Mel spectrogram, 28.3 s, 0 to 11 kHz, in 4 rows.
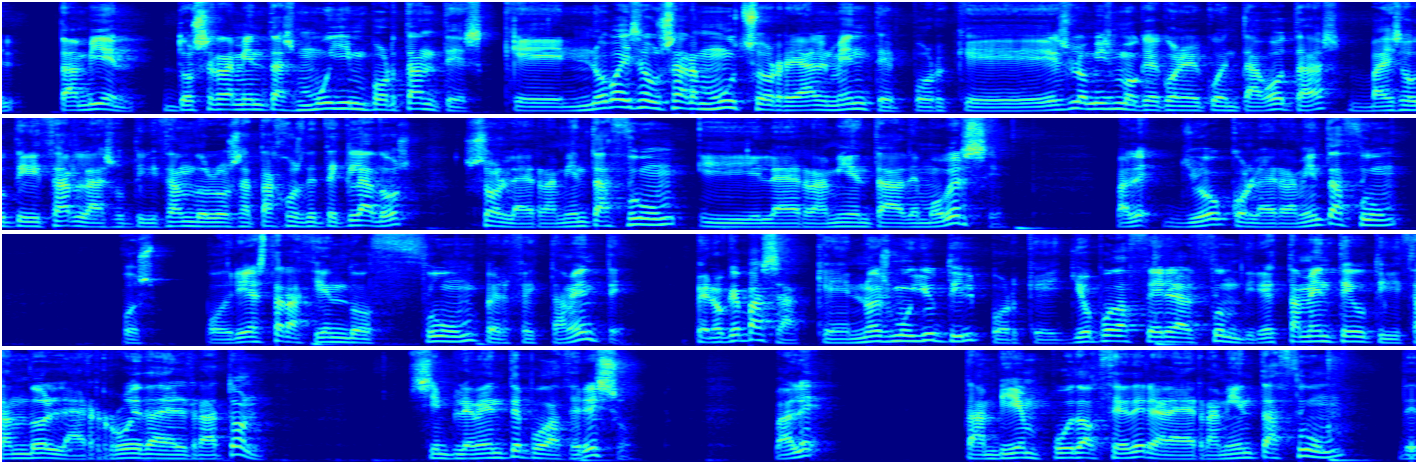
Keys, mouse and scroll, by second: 10.6 click, 11.5 click, 14.2 click, 15.4 click, 17.1 alt+click, 17.4 scroll, 20.6 click, 22.4 scroll, 22.5-22.9 scroll up 5, 22.9 scroll, 23.2 scroll down 4, 23.3 scroll up 2, 23.4 scroll down 1, 23.5-25.9 scroll up 3, 26.1 scroll.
